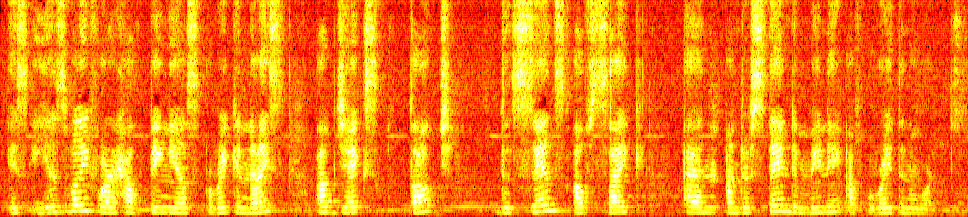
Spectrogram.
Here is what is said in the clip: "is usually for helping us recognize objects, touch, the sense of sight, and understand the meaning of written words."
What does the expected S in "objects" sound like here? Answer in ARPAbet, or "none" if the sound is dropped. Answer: S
